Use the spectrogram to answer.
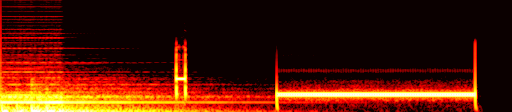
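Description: A telephone call tone follows a burst of louder noise at the start: a short double beep, then a steady, clear tone holding for about two seconds before cutting off.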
